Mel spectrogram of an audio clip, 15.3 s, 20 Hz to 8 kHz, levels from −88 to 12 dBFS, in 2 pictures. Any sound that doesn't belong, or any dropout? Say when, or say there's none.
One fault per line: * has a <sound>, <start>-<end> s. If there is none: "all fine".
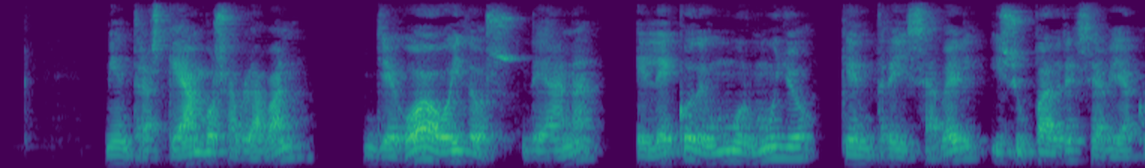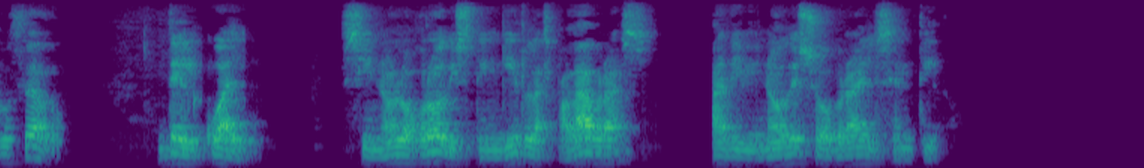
all fine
